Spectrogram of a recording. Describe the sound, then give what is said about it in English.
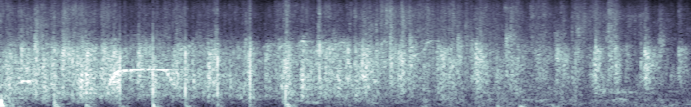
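Audience applause breaks out in dense, sustained clapping from a crowd, holding steady throughout and easing slightly toward the end. “I'm just going to say congratulations. Give a big round.”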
